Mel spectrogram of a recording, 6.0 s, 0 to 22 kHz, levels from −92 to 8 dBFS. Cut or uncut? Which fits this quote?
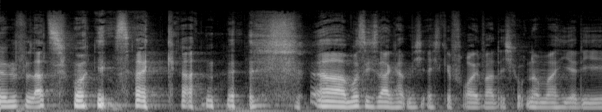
uncut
